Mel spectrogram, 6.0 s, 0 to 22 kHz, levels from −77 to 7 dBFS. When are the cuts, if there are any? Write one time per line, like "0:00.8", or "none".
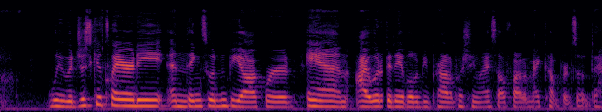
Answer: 0:01.0
0:01.8
0:03.0
0:03.8
0:04.5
